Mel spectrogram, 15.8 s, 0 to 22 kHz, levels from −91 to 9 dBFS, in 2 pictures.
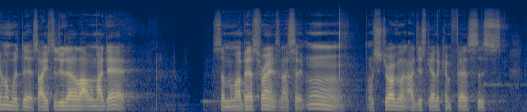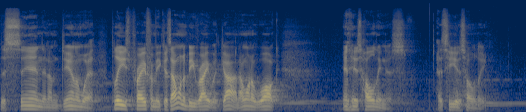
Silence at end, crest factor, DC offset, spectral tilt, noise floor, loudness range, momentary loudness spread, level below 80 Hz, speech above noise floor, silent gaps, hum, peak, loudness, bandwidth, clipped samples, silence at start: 0.4 s; 22 dB; under 0.1%; -3.5 dB/octave; -65 dBFS; 5 LU; 14 LU; -70 dBFS; 37 dB; none; none; -8 dBFS; -28 LUFS; 16.5 kHz; under 0.1%; 0 s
